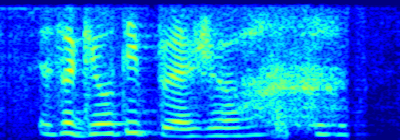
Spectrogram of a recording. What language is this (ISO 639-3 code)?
eng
